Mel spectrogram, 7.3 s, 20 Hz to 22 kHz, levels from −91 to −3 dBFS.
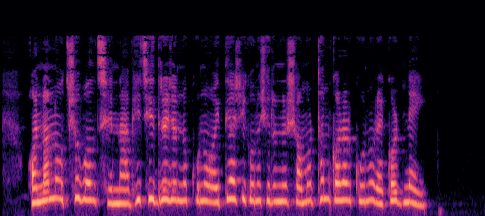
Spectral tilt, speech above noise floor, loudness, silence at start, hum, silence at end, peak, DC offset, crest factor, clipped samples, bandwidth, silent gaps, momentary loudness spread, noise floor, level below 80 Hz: -3.5 dB/octave; 53 dB; -24 LUFS; 0.45 s; none; 0.9 s; -10 dBFS; under 0.1%; 14 dB; under 0.1%; 11.5 kHz; none; 5 LU; -76 dBFS; -68 dBFS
